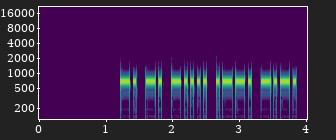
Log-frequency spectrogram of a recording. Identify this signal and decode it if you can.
Morse code, heard as a keyed tone, about 25 wpm, 700 Hz. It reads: NN6PC
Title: USA Call Signs - 5 Characters - 6x Character Spacing - 25wpm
